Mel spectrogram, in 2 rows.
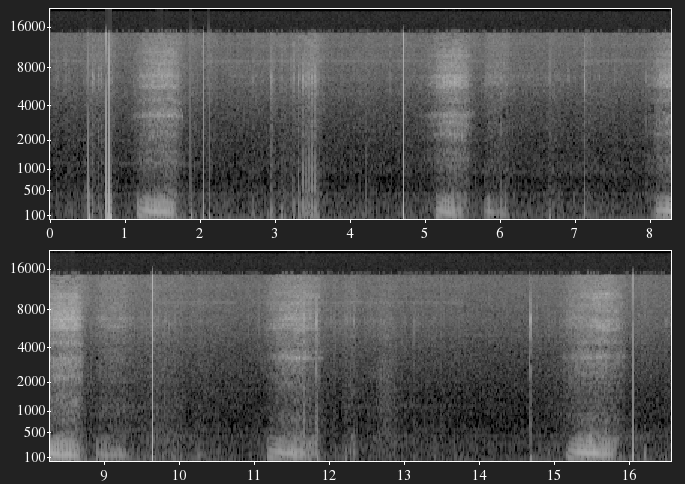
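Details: Steady snoring in sleep: regular low, fluttering snores about every 3.5 seconds, roughly 17 breaths a minute, with faint clicks between.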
